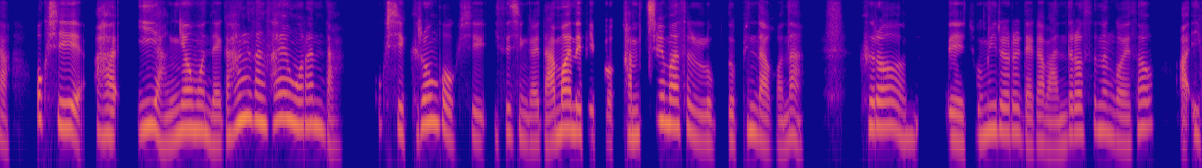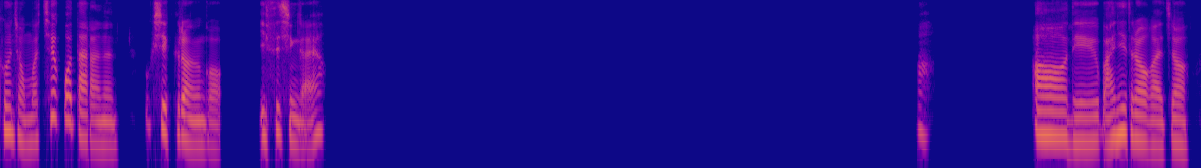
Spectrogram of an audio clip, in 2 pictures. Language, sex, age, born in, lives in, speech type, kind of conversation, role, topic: Korean, female, 50-54, South Korea, United States, conversation, podcast, host, 요리 계획은 보통 어떻게 세우시나요?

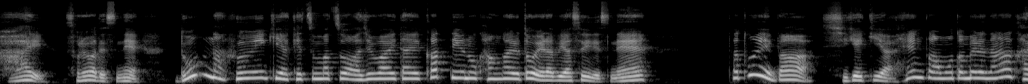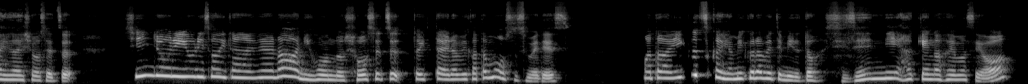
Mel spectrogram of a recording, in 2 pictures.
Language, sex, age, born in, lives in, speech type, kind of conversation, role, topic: Japanese, female, 30-34, Japan, United States, read, expert-assistant, expert, 海外の小説と日本の小説、それぞれ読むときの良い点と困る点は何ですか？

